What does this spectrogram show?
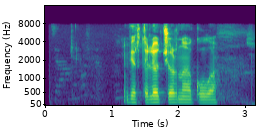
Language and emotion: Russian, neutral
